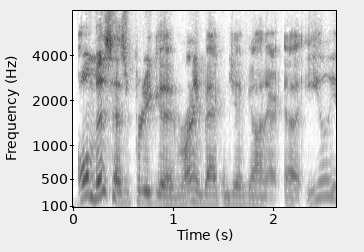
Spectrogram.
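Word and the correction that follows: Jerrion Ealy: Is that how you pronounce his name? I know. – Yeah, Jerrion Ely. Yeah. – Jerrion Ely.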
